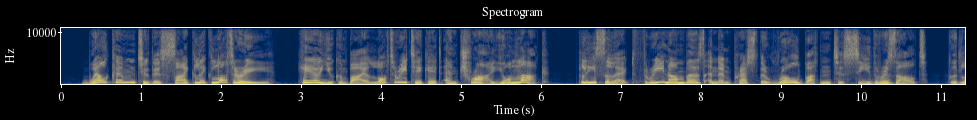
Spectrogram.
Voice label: lottery narration english; Cyclic Digital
